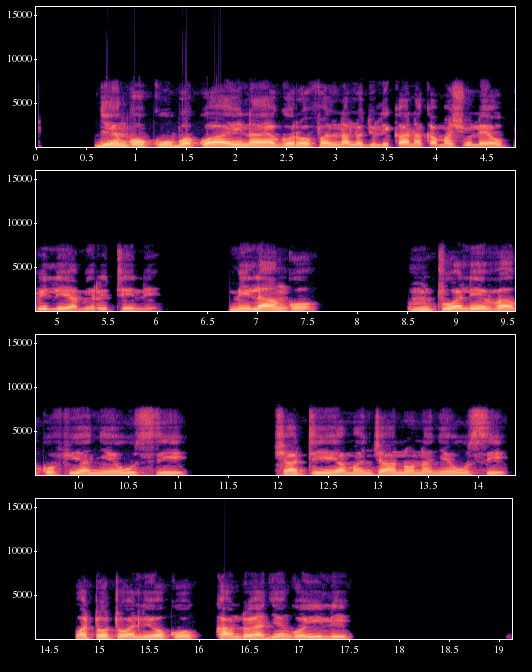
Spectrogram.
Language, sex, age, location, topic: Swahili, male, 18-24, Mombasa, education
